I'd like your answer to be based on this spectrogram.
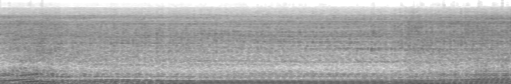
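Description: A motorcycle fitted with a new muffler runs loud and close, its engine climbing through a rev and then holding a strong, steady throbbing drone for the whole stretch, with no talk.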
